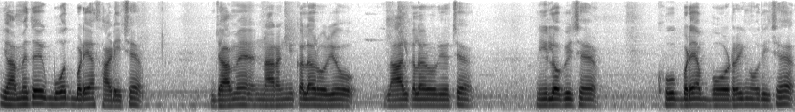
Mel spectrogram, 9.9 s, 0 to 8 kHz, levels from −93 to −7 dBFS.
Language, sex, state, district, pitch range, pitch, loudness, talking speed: Rajasthani, male, Rajasthan, Churu, 115-135 Hz, 120 Hz, -18 LUFS, 140 wpm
